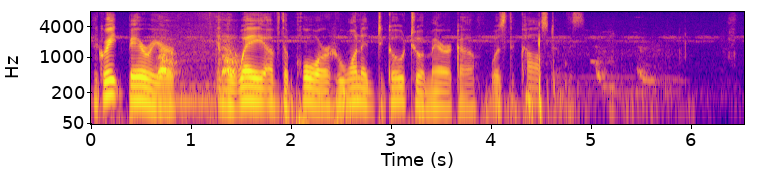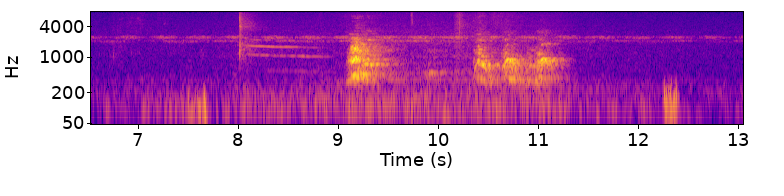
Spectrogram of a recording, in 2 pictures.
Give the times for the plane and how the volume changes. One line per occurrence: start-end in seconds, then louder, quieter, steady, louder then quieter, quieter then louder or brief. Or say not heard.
not heard.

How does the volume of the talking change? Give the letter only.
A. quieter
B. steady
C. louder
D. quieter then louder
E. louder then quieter
A.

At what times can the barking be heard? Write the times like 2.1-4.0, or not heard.
0.7-1.6, 4.5-5.8, 9.1-11.3.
